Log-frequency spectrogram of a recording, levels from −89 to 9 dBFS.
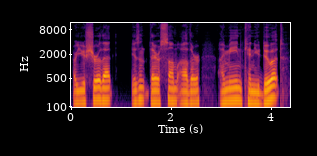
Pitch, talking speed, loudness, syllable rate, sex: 130 Hz, 165 wpm, -18 LUFS, 4.8 syllables/s, male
